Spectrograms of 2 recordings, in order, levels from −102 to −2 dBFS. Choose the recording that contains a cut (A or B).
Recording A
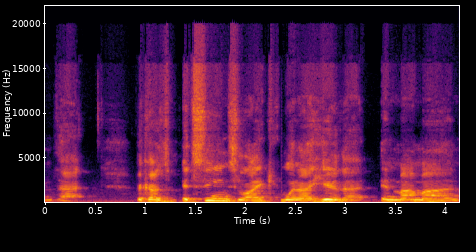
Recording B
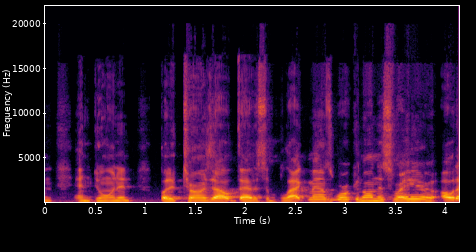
A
